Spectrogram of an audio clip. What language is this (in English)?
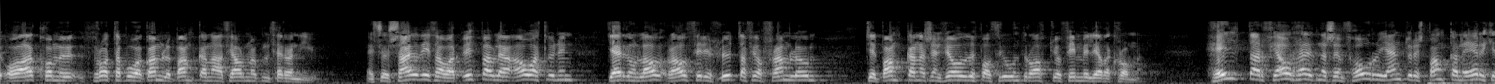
Icelandic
